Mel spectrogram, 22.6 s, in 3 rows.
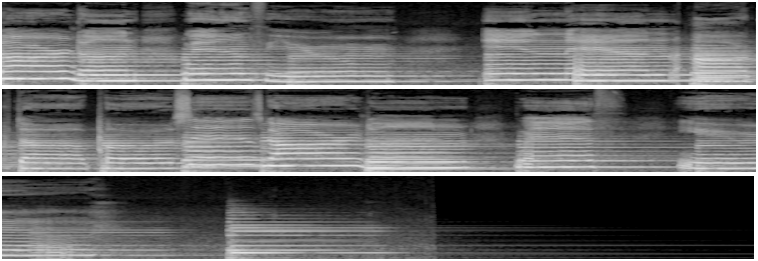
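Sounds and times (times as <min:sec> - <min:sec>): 
person singing: 0:00.0 - 0:16.6.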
